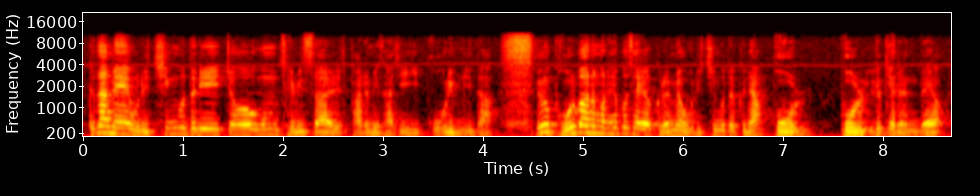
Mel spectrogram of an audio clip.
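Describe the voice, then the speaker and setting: Lively man teaching English vowels. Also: mid-range voice. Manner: repeats English words slowly with drawn-out vowels; addresses students as friends, jokes lightly. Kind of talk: online lecture.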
